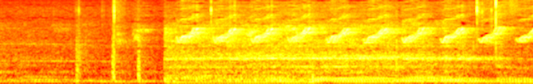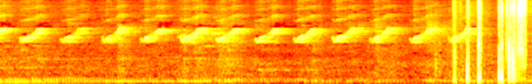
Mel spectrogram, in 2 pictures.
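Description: A bird outdoors repeating a short high chirp, about three a second, for several seconds. Near the end comes a quick cluster of loud, sharp knocks.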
